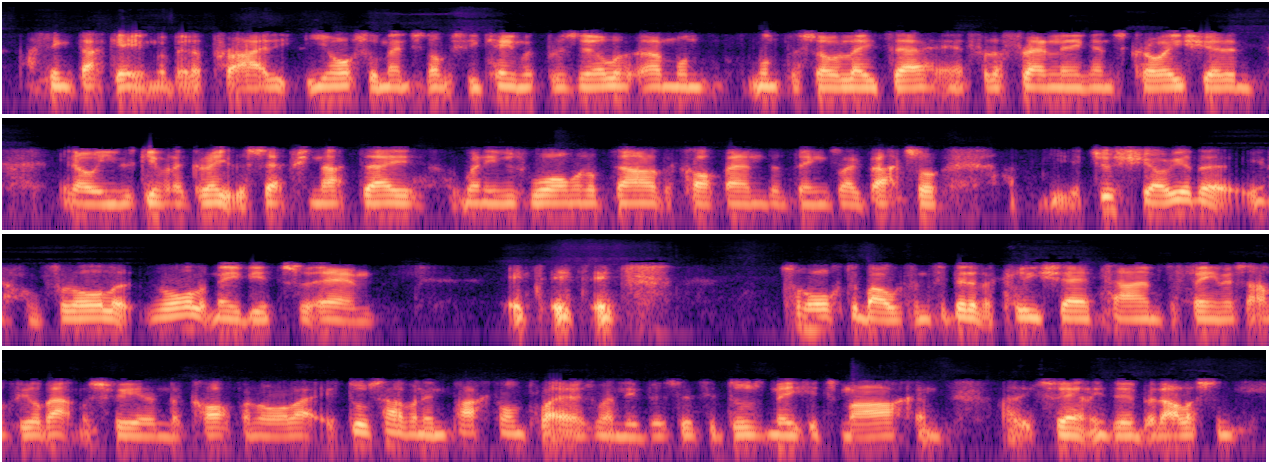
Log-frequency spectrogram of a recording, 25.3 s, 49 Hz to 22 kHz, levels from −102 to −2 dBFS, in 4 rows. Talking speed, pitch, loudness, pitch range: 270 wpm, 110 Hz, -19 LUFS, 105-115 Hz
